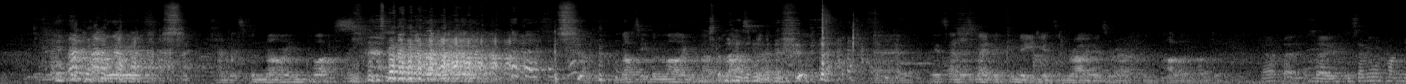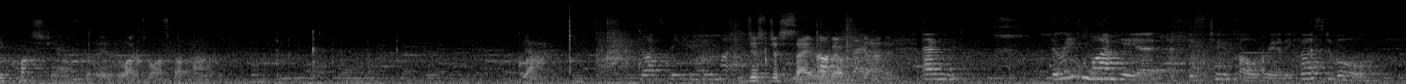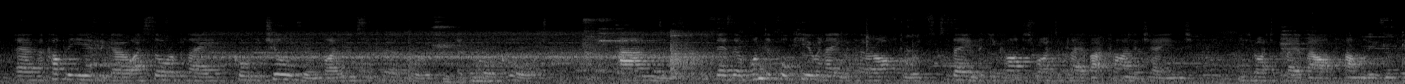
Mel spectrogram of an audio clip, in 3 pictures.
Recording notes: Recorded live as part of TakeOver 2019.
